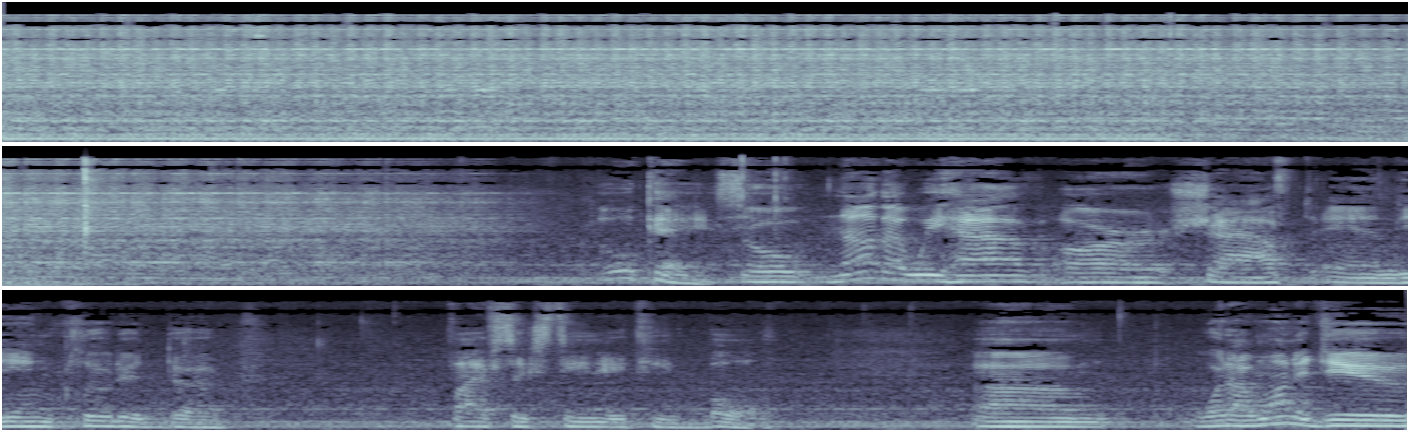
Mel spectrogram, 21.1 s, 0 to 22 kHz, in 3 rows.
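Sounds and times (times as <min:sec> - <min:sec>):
lathe winding down: 0:00.0 - 0:09.7
lathe motor humming: 0:00.0 - 0:09.8.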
